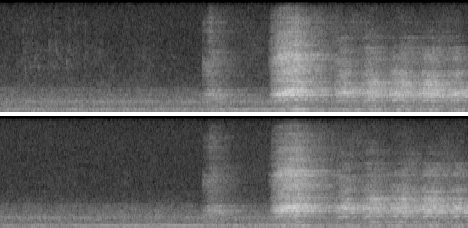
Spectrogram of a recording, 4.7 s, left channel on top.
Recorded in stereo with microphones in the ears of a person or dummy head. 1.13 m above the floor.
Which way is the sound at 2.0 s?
25° left (ahead or behind).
